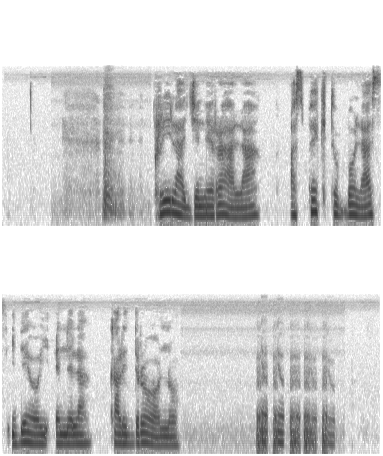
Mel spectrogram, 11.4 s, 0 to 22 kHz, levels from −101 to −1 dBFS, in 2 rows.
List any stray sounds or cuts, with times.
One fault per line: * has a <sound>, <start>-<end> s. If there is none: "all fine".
* has a laugh, 0.9-2.1 s
* has a laugh, 9.5-10.7 s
